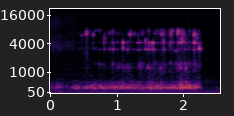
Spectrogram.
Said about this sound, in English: Nice. That was a good hearty sip.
